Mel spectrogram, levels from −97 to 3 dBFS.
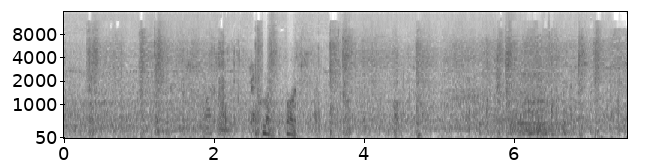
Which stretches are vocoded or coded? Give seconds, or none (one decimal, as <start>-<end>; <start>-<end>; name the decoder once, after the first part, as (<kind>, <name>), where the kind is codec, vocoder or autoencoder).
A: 3.8-5.0 (vocoder, BigVGAN v2); 6.0-7.5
